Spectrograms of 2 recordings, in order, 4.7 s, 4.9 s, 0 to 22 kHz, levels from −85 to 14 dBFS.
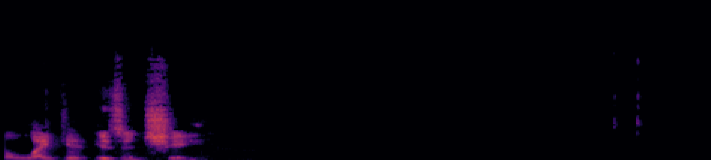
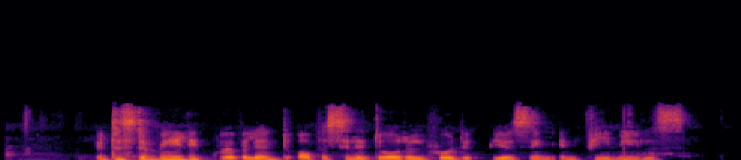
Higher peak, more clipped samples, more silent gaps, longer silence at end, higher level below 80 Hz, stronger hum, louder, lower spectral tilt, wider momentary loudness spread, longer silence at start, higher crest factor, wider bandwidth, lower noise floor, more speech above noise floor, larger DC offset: second, -18 dBFS vs -4 dBFS; neither; neither; first, 3.4 s vs 0.4 s; second, -90 dBFS vs -44 dBFS; neither; second, -35 LUFS vs -21 LUFS; second, -0.5 dB/octave vs -5.5 dB/octave; about the same, 10 LU vs 12 LU; about the same, 0.05 s vs 0.05 s; first, 24 dB vs 18 dB; first, 14.5 kHz vs 8 kHz; first, under -90 dBFS vs -55 dBFS; first, over 53 dB vs 35 dB; neither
